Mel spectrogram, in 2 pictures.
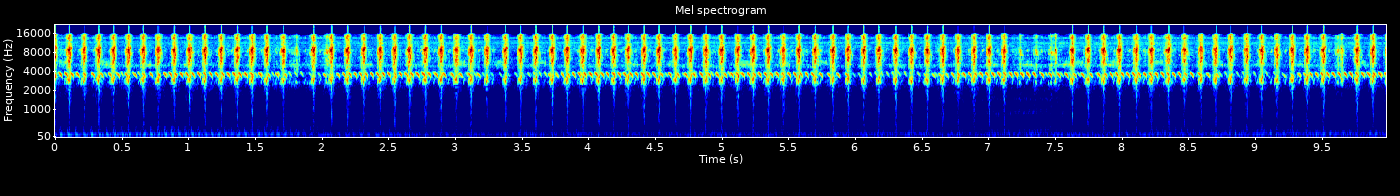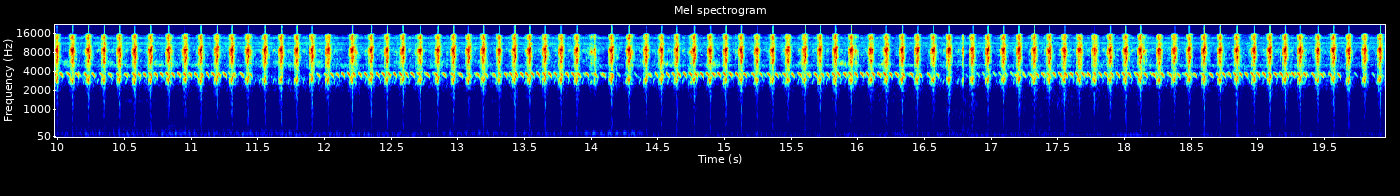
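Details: Walang kecek, a night katydid, calling at night: a steady high buzzing band with rapid ticking pulses throughout, broken into long trills separated by brief gaps of about a second, with a faint low hum beneath.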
